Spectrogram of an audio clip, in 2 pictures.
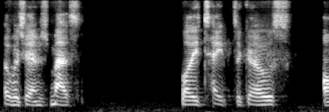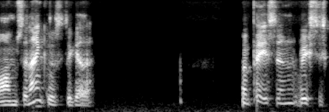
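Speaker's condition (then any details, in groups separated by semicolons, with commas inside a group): No condition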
